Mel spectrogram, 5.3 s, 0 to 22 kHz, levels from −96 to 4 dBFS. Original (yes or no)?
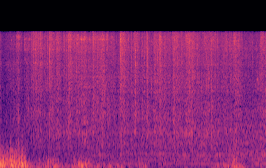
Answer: yes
